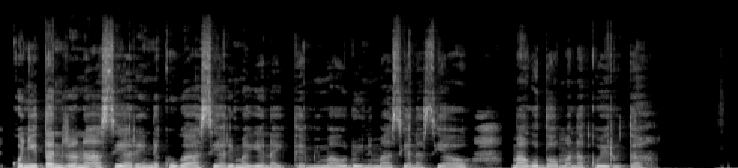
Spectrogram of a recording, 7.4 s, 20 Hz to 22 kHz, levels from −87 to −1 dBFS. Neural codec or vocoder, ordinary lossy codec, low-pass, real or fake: vocoder, 48 kHz, 128 mel bands, Vocos; none; 19.8 kHz; fake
